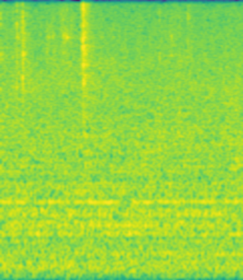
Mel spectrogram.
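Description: Faint handling clicks of a microphone mount being screwed onto the threaded top of a mic stand, with one sharper click a little under a second in, over a quiet room hiss.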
